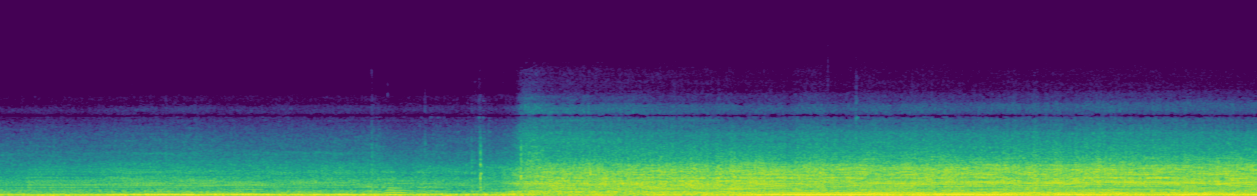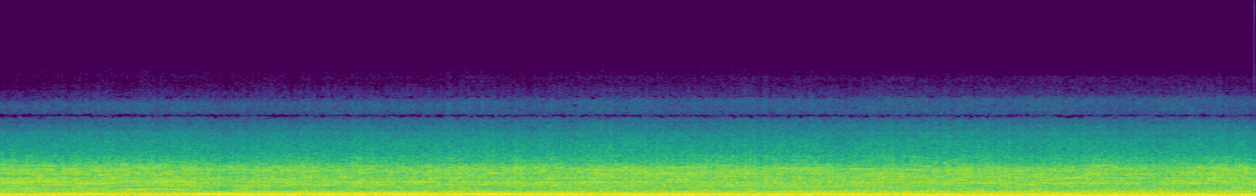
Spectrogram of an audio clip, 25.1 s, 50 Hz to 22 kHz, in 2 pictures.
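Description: A Toyota Troopy 4x4 engine held in second gear, low range, revving hard and staying near maximum revs in a loud, steady mechanical roar that climbs sharply after a few seconds and holds.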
